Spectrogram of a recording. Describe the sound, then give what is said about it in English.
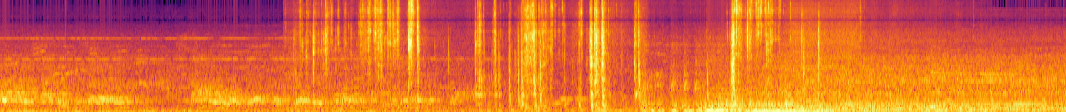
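Someone gets into a car: keys jangle, clothing and the seat rustle, a door thuds shut, and a low engine rumble rises near the end. “The moment I get in the car, I start commenting on what I remember, like, automatically, like, on cue.”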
